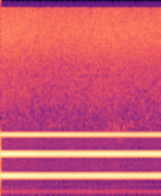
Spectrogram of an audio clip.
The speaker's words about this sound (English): And we're creating this strange waveform down here by adding up a series of sine waves. As each one comes in, you can hear it individually. But you'd have a hard time now hearing this one individually anymore.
